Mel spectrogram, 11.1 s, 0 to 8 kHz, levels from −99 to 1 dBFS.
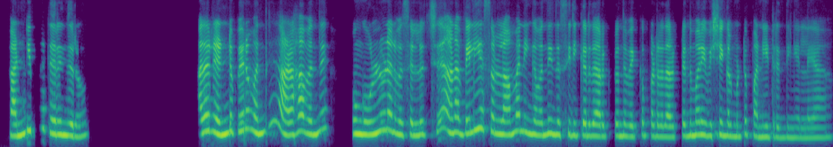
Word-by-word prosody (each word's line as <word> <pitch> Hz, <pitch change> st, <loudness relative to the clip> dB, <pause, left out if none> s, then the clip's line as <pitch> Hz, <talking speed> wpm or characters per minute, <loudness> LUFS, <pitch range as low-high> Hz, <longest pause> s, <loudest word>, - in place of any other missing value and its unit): கண்டிப்பா 305 Hz, +11 st, +2 dB
தெரிஞ்சிரும். 250 Hz, -4 st, +1 dB, 1.5 s
அதாவது 320 Hz, +3 st, +4 dB
2 275 Hz, +5 st, +5 dB
பேரும் 345 Hz, +1 st, +1 dB
வந்து 295 Hz, +10 st, 0 dB, 0.2 s
அழகா 260 Hz, +5 st, +4 dB
வந்து 275 Hz, +6 st, 0 dB, 0.4 s
உங்க 275 Hz, -1 st, +5 dB
உள்ளுணர்வு 300 Hz, -1 st, +1 dB
சொல்லிச்சு. 255 Hz, +1 st, -4 dB
ஆனா 300 Hz, +1 st, +3 dB
வெளிய 355 Hz, +6 st, +3 dB
சொல்லாம 280 Hz, +1 st, +1 dB
நீங்க 280 Hz, -3 st, +1 dB
வந்து 275 Hz, +3 st, +1 dB
இந்த 260 Hz, -1 st, 0 dB
சிரிக்கிறதா 245 Hz, -2 st, -1 dB
இருக்கட்டும், 230 Hz, +1 st, -6 dB
இந்த 235 Hz, -1 st, -4 dB
வெட்கப்படுறதா 225 Hz, -1 st, -4 dB
இருக்கட்டும். 215 Hz, +2 st, -5 dB
இந்த 245 Hz, -, +1 dB
மாதிரி 260 Hz, 0 st, +2 dB
விஷயங்கள் 240 Hz, -2 st, -1 dB
மட்டும் 255 Hz, +3 st, -10 dB
பண்ணிட்டு 215 Hz, 0 st, -5 dB
இருந்தீங்க 200 Hz, 0 st, -10 dB
இல்லையா? 200 Hz, +1 st, -9 dB
260 Hz, 155 wpm, -21 LUFS, 235-285 Hz, 1.5 s, 2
